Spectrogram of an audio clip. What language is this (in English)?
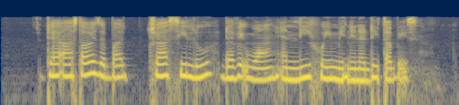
English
